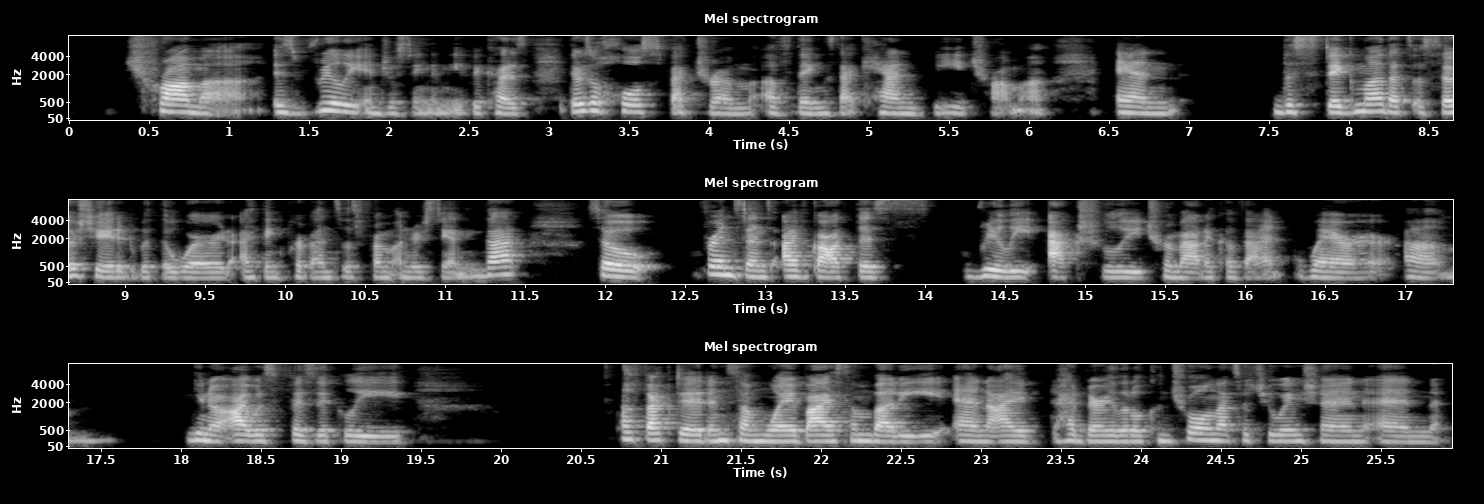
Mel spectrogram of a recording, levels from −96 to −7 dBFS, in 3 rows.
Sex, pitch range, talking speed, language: female, 165-195 Hz, 150 wpm, English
